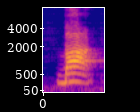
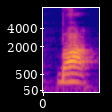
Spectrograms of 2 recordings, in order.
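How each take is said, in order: The two takes are said the same way.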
